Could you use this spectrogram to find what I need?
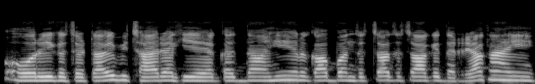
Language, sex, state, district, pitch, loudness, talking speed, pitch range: Marwari, male, Rajasthan, Churu, 180 Hz, -17 LUFS, 180 wpm, 175-190 Hz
